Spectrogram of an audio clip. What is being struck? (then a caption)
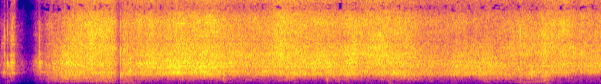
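Paper greeting card. Long acrylic nails scratch across a Halloween paper greeting card with a folded-paper pumpkin, on the cover and inside. A few brief scrapes and a short pause give way to a steady, bright, hissing rasp that continues for several seconds with almost no low end.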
